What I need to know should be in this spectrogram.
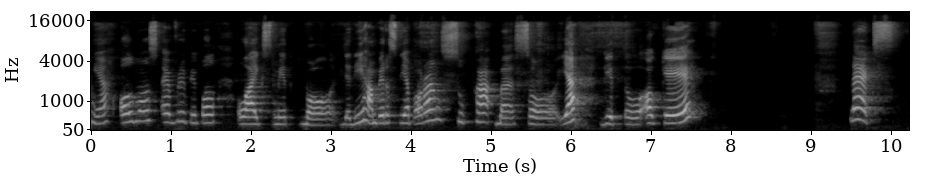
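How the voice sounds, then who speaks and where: A woman teaching an English lesson in a classroom, mixing two languages and leading slow repeat-after-me drills. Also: high-pitched, fairly bright tone.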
